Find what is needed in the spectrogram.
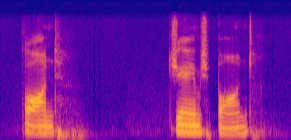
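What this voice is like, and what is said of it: Imitates James Bond character voice. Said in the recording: “your James Bond impression ... I'm going to finish you off as James Bond”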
